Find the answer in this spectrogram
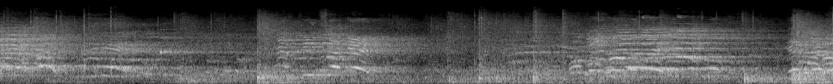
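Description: Dodgeballs thudding and bouncing off the gym floor and players in a fast exchange, with several sharp impacts. Over them, players call and shout high and loud.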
